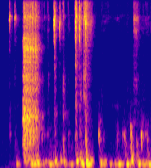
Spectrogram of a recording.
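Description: Typing on a computer keyboard: an uneven run of quick keystrokes as a short phrase is typed.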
